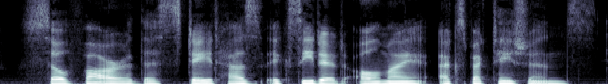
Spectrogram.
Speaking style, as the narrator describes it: Joe is as hyped as Joe can be, which is him saying in a deeply monotone voice

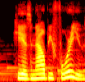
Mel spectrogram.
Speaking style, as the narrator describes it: said the prince

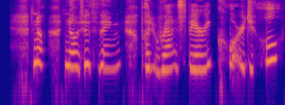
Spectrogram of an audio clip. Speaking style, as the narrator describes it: sobbed Anne

